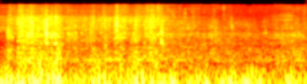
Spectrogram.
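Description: Wind buffeting the action camera's microphone as a mountain bike rolls along a dirt trail, a steady low rumble with a short rattle from the trail just under half a second in.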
